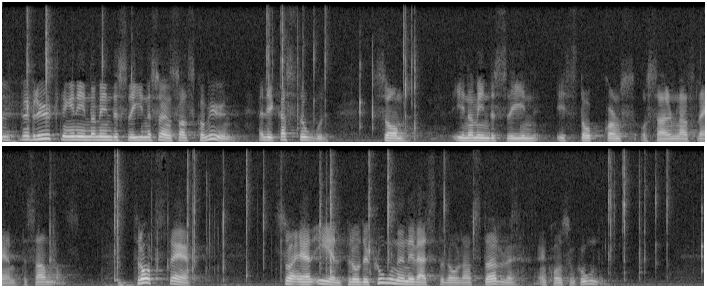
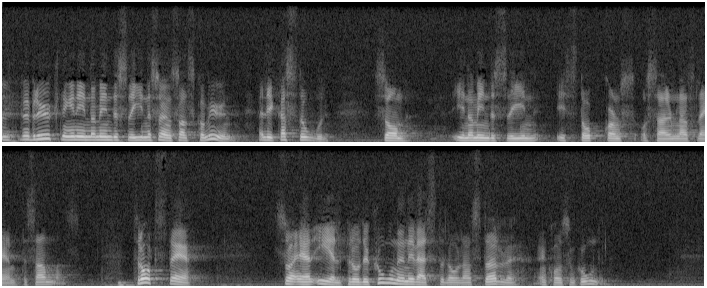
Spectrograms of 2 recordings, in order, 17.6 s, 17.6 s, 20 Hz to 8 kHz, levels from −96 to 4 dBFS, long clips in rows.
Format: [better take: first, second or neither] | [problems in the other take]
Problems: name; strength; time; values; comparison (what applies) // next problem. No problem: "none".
second | background sound (Crumpling, crinkling); 19 dB below the speech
